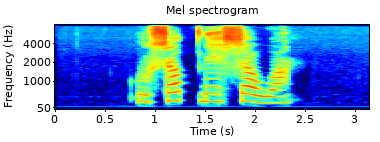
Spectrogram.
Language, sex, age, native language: Icelandic, female, 9, Icelandic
